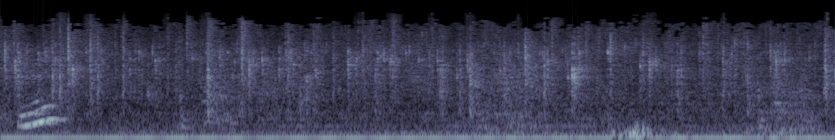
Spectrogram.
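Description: Sliced mushroom frying in hot olive oil in a pan, a steady crackling sizzle. A short rising vocal sound comes right at the start.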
